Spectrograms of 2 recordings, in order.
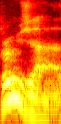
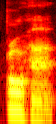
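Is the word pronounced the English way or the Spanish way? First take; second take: English; Spanish. First: The word is pronounced with English sounds. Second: The word is pronounced with Spanish sounds. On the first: "A lot of people can't say that or don't know that, so they call it bruja" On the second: "in Spanish, it's pronounced bruja"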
